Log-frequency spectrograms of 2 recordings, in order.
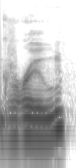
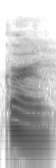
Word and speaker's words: Gru: I'm saying that right, Gru. – Gru, yeah.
